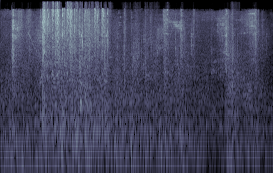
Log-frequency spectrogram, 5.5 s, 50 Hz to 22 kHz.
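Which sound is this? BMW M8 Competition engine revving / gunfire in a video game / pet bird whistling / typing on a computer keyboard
gunfire in a video game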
